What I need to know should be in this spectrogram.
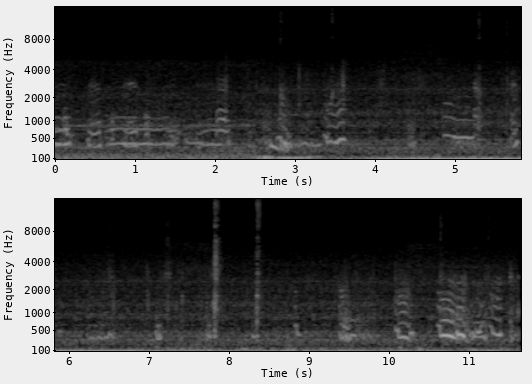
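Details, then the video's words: Newborn Labrador Retriever puppies nursing on their mother give scattered short squeaks and whimpers over a steady low hum. "Cutest Newborn Baby Puppies Nursing On Mommy's Dog Nipples | Newborn Labrador Puppies"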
